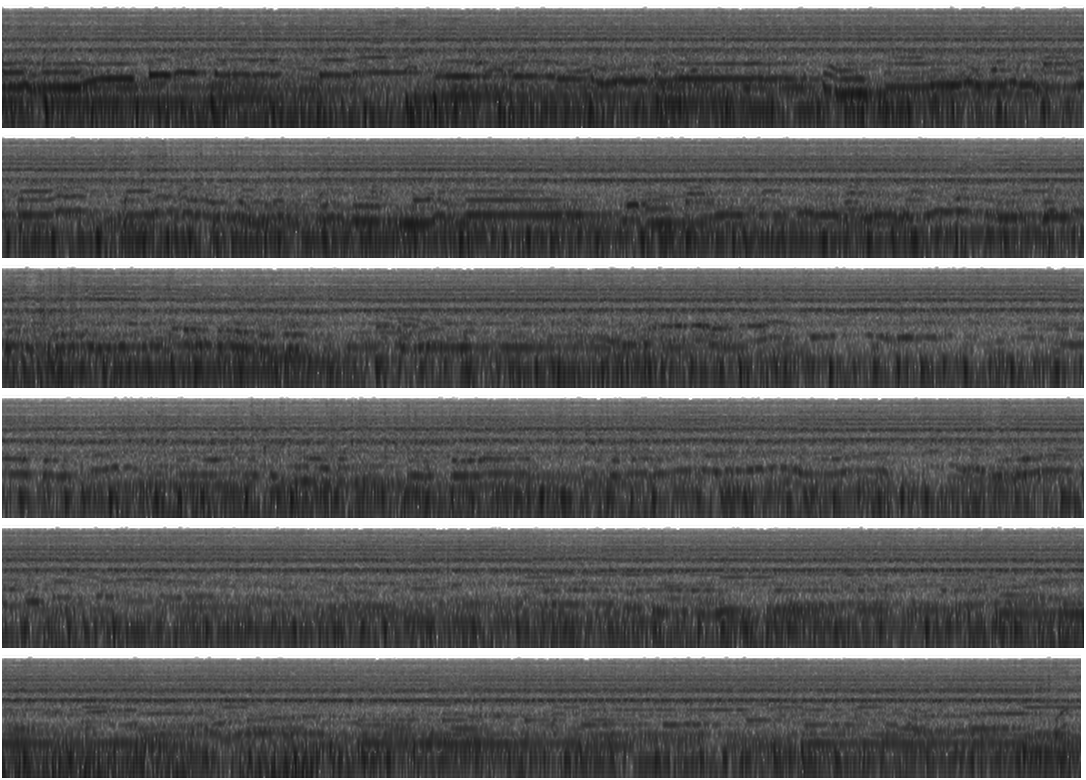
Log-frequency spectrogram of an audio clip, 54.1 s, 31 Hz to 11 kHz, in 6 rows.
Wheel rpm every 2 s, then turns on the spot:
160, 160, 160, 160, 160, 160, 160, 150, 150, 160, 160, 160, 160, 160, 160, 160, 160, 160, 160, 160, 160, 160, 150, 150, 150, 150, 150.
none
